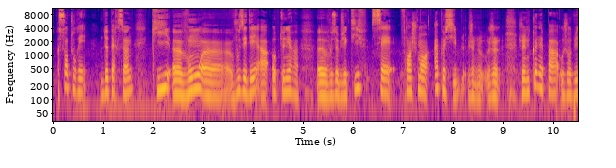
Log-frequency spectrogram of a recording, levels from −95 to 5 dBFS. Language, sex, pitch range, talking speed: French, male, 125-160 Hz, 145 wpm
